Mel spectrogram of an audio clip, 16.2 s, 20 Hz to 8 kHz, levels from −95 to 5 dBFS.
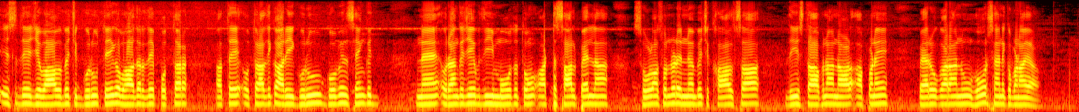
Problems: none marked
